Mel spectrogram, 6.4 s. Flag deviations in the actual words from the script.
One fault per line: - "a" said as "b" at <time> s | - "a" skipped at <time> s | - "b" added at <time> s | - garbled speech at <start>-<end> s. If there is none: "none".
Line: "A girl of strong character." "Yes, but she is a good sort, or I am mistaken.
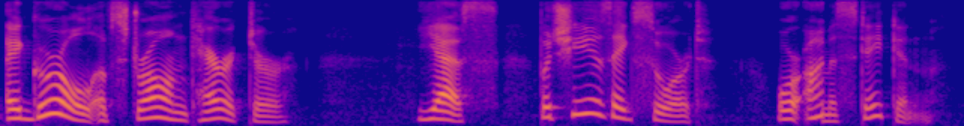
- "good" skipped at 4.2 s
- "am" skipped at 5.5 s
